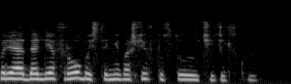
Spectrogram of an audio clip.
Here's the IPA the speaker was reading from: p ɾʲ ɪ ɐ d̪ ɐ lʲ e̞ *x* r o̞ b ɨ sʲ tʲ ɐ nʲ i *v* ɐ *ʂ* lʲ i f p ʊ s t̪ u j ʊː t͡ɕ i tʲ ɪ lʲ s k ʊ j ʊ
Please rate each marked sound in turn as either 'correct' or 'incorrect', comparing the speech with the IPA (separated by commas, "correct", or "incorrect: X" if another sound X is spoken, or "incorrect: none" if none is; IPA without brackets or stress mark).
incorrect: f, correct, correct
